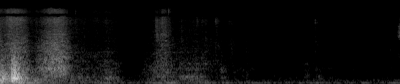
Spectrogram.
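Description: Rubbing and scraping of a laminated router table top against its cardboard box and packing as it is handled upright: a loud scrape at the start and a shorter, fainter one about a second and a half in.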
